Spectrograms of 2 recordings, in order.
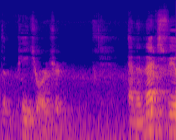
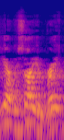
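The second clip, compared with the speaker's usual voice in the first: raised and louder; retold reply; 7 semitones higher, 8 dB louder than usual. Friends telling him they saw him brake, raised voice. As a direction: answer back briskly.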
